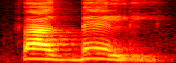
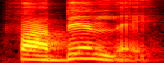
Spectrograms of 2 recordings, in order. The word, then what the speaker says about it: Fagbenle: Time Fagbelli. Let me pronounce this over. Time Fabenle.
